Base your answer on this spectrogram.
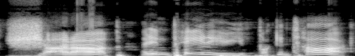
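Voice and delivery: high, loud shout of fed-up rage; furious shout. Acted. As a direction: yell it at the talkers in the theater. Ranting at talkers.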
